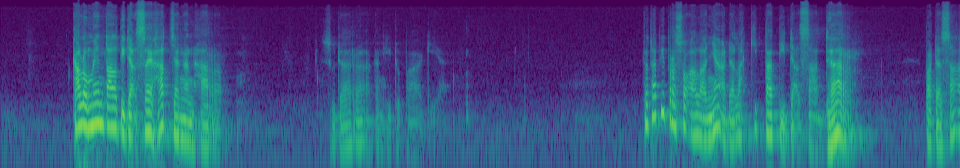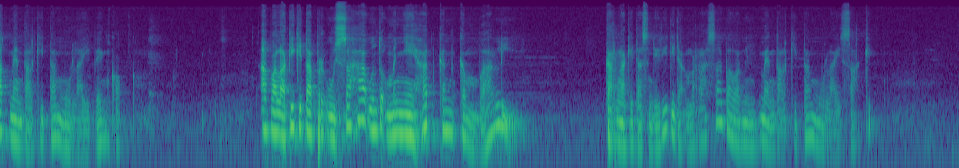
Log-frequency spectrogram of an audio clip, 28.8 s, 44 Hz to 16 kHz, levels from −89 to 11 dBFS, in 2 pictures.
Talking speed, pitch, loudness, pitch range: 80 wpm, 135 Hz, -22 LUFS, 110-160 Hz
